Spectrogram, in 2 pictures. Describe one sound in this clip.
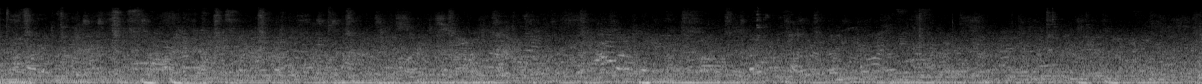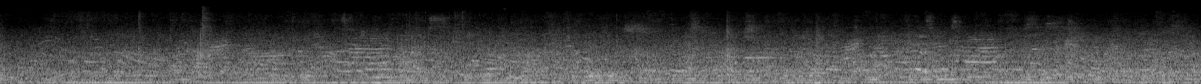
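A crowd of people chatters throughout in a large, echoing hall.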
